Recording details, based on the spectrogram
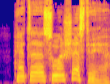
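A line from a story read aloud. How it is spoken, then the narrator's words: Snorting. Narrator (Russian): хмыкнул До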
